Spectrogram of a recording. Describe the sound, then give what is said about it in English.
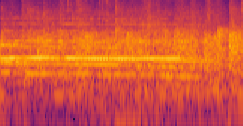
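An audience at the Disruptor Series Live event at the Disruption Company claps steadily and loudly for Jean-Marie Dru, dense overlapping applause filling the space without any voices rising above it. “Round of applause for Jean-Marie.”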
